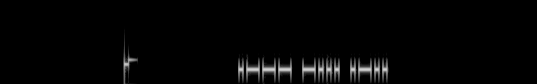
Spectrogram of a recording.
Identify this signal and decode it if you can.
Morse code, heard as a keyed tone, about 30 wpm, 700 Hz. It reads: JBL
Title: USA Call Sign Postfixes - 3 Letters 30wpm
